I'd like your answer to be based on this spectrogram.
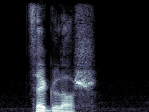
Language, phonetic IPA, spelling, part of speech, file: Polish, [ˈt͡sɛɡlaʃ], ceglarz, noun, Pl-ceglarz.ogg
